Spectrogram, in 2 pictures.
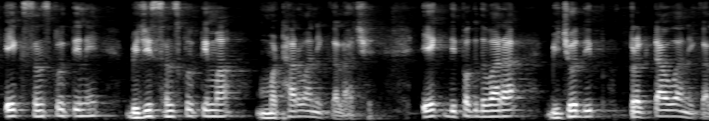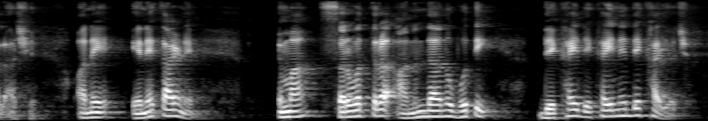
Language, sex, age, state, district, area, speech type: Gujarati, male, 45-60, Gujarat, Amreli, urban, spontaneous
